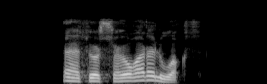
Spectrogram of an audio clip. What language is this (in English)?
Kabyle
